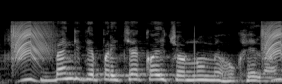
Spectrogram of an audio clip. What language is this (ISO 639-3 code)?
bho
